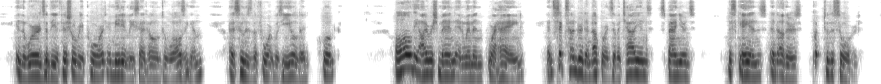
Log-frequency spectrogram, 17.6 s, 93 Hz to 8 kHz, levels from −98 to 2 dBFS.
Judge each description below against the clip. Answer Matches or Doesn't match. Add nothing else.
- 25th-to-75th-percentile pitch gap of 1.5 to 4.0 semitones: Matches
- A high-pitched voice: Doesn't match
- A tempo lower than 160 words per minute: Matches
